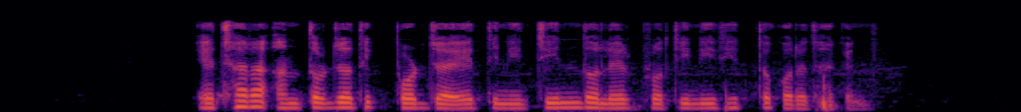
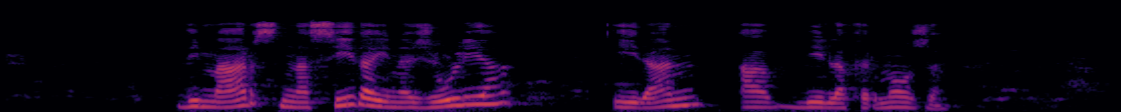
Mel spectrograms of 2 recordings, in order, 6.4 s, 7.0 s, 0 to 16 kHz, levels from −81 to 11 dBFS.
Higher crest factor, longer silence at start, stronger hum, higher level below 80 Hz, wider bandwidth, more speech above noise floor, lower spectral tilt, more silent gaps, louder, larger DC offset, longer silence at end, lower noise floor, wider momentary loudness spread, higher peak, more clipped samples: about the same, 20 dB vs 18 dB; first, 1.25 s vs 1.1 s; neither; first, -64 dBFS vs -76 dBFS; about the same, 8.2 kHz vs 7.6 kHz; first, 54 dB vs 38 dB; about the same, -4.5 dB/octave vs -4 dB/octave; neither; first, -28 LUFS vs -37 LUFS; neither; first, 0.95 s vs 0.75 s; first, -82 dBFS vs -75 dBFS; second, 9 LU vs 12 LU; first, -8 dBFS vs -20 dBFS; neither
